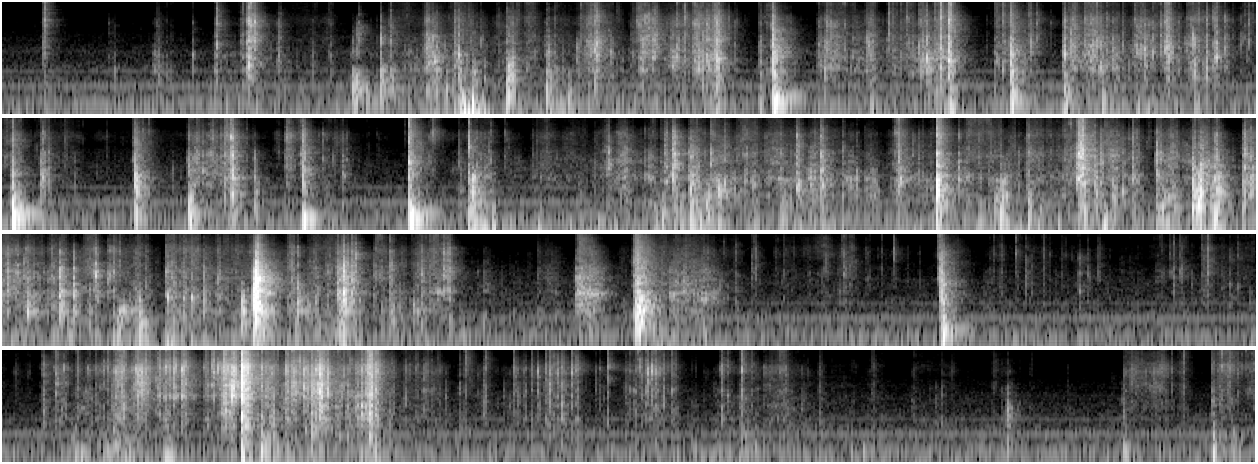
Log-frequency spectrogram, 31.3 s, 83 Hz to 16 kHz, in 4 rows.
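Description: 2019-20 Upper Deck hockey hobby box being opened and its foil-wrapped card packs handled: rustling and crinkling of wrappers with many small clicks of cardboard and packs being set down, and a louder burst of crinkling about twenty-five seconds in.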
